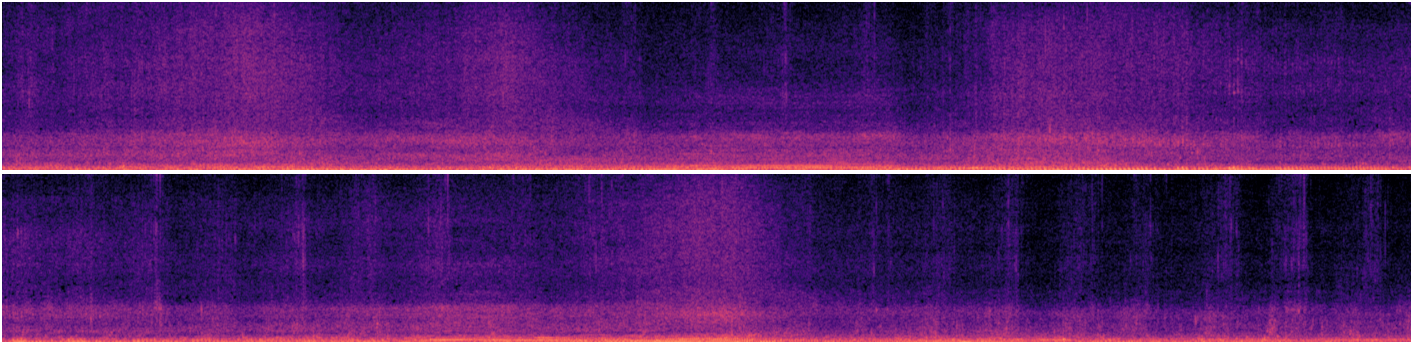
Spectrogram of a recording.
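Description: Vehicles running through deep floodwater on a road: engine hum swelling and bending in pitch about a third of the way in and again around two-thirds of the way in, over a steady wash of moving and splashing water.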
